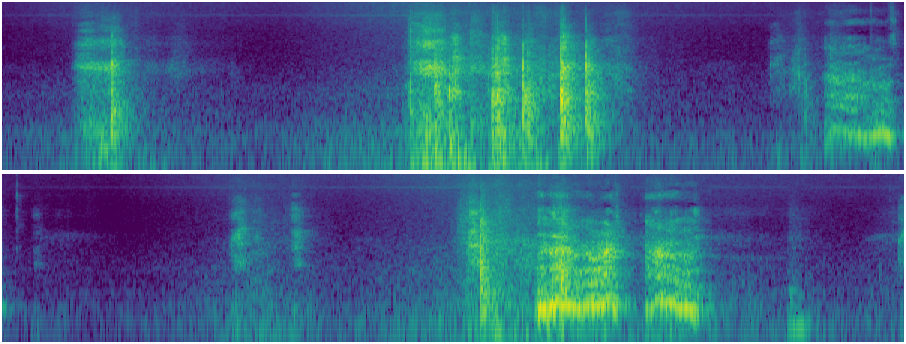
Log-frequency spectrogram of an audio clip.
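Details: A Yorkshire Terrier playing and frolicking yaps and growls in excited bursts, with sharp high barks and rough snarls.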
